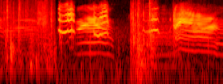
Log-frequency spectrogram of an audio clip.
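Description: A cat meows loudly several times in a short sequence, drawn-out tonal cries alternating with brief scuffling, heard in a scene from the TV series Charmed.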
